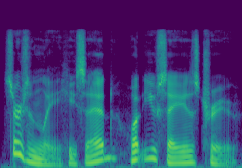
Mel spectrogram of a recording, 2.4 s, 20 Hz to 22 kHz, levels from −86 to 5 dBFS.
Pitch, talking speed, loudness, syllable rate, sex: 125 Hz, 200 wpm, -19 LUFS, 4.7 syllables/s, male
